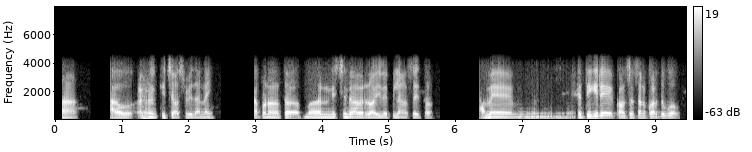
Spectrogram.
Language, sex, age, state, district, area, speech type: Odia, male, 60+, Odisha, Jharsuguda, rural, conversation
